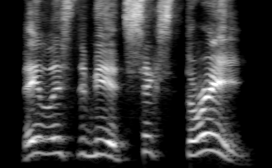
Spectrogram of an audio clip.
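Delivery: mock high, heated, worked-up yelling, out of control. Retelling how a man yelled at the SIDs about his listed height, mock yelling. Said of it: "he's yelling at all the SIDs".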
